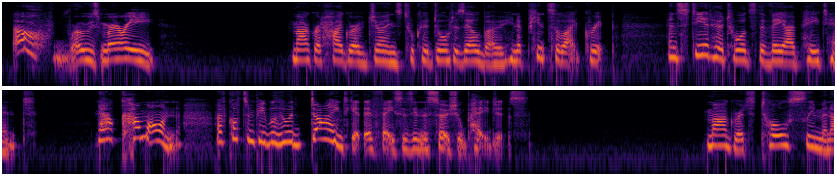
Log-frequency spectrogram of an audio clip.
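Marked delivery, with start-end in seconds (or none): 0.1-1.5 slow, drawn-out dismay; appalled mother. Acted. Mother appalled at daughter's crude remark, exasperated. 9.3-13.6 high-pitched urging; bossy, impatient mother. Acted. Mother steers daughter towards V I P tent, impatient.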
